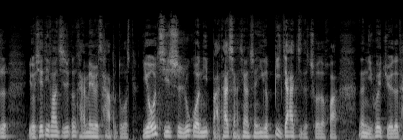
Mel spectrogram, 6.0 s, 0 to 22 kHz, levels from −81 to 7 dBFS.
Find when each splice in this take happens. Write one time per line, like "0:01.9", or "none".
0:01.9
